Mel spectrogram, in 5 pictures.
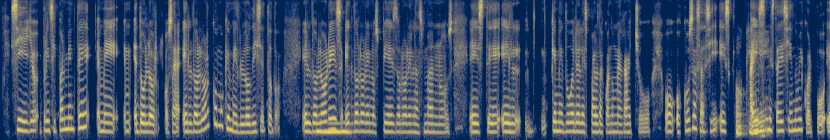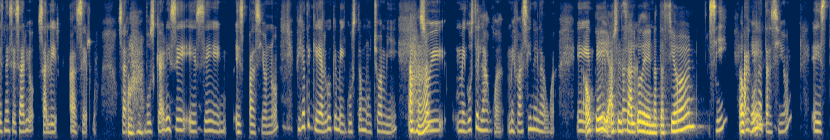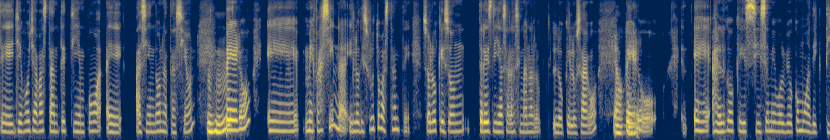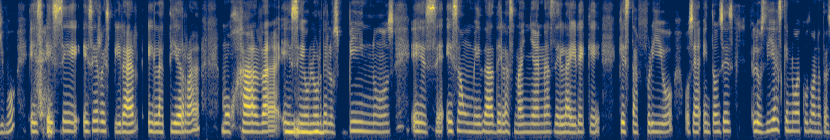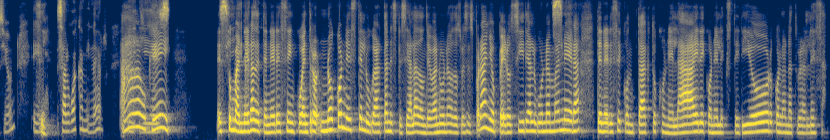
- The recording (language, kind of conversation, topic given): Spanish, podcast, ¿Alguna vez la naturaleza te enseñó a tener paciencia y cómo fue?
- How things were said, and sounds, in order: other background noise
